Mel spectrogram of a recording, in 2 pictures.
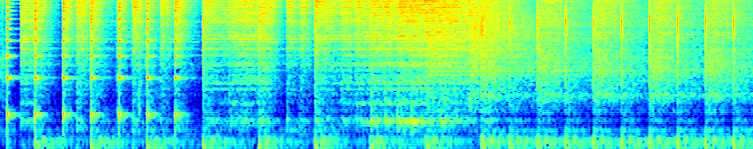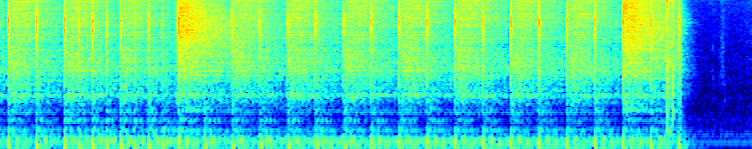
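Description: Quantized, crossfaded multitrack live rock drum kit recording playing back from Cubase, with no gaps or pops. It opens with about seven evenly spaced drum hits, then the full kit comes in with kick, snare, hi-hat and cymbals. From about five seconds in, a fast steady kick drum pulse drives the beat until playback stops abruptly.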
